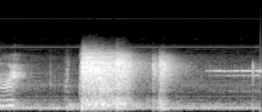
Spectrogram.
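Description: Billiard balls clack together and scatter.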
